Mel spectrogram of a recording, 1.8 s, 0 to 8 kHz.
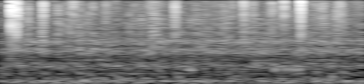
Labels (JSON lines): {"label": "biophony", "recorder": "SoundTrap 300"}
{"label": "anthrophony, boat engine", "recorder": "SoundTrap 300"}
